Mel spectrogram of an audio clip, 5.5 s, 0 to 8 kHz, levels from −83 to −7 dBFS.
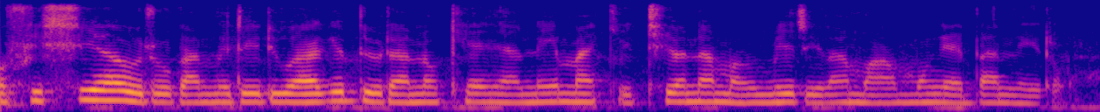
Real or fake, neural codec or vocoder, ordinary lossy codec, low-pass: fake; codec, 24 kHz, 6 kbps, HILCodec; none; 7.2 kHz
